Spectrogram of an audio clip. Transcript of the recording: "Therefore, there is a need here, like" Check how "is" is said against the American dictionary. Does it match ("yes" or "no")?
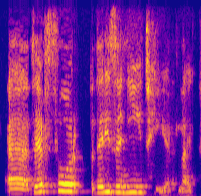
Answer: yes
